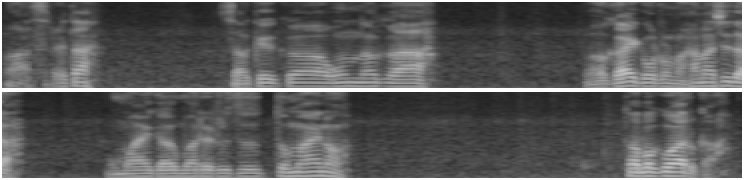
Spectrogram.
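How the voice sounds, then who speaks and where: An actor in a radio drama playing a crude, proud old film director, curt and teasing, with a gravelly voice. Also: male voice, medium pitch, steady tone, slow pace, long pauses, a little hiss or hum, natural voice. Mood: gruff, wry. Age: older. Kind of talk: Japanese radio drama acting.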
